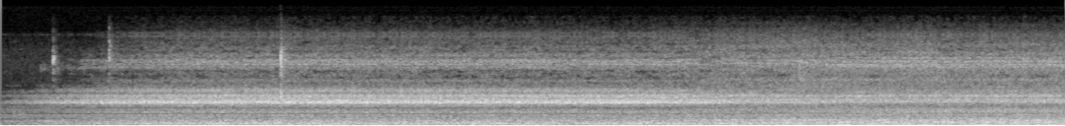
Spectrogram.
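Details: Propane warm-air horizontal commercial furnace in an attic, after replacing and adjusting a universal igniter that wasn't reaching the flame: lights every time, blower comes on; smooth constant low hum with even airflow rush, no banging or cycling off; normal operation.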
